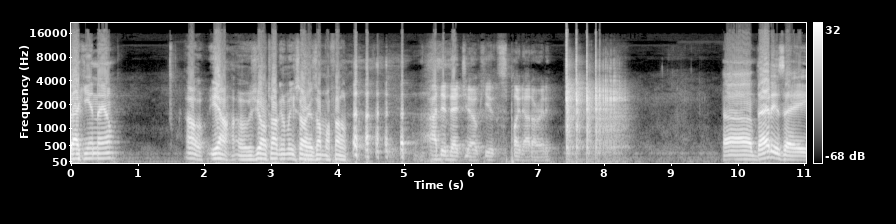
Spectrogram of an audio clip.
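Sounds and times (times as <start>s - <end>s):
speech: 0.0s - 0.7s, 1.7s - 7.3s, 9.8s - 11.0s
dice being rolled: 7.4s - 8.4s.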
